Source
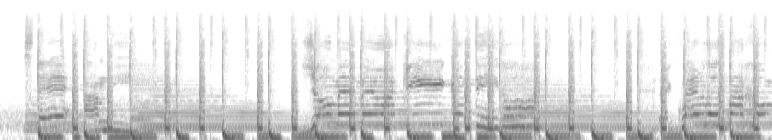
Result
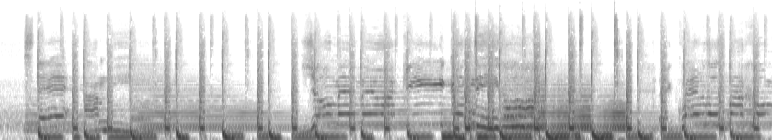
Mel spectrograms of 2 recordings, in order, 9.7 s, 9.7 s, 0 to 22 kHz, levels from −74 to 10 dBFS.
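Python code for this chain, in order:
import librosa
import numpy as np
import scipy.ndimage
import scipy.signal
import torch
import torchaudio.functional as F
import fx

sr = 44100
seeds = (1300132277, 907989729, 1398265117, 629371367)

y = fx.rider(x, sr, range_db=4, speed_s=0.5)
y = fx.high_shelf(y, sr, hz=10000.0, db=-6.0)
y = fx.env_flatten(y, sr, amount_pct=70, at=(5.49, 7.87), fade=0.02)
y = y * 10.0 ** (8.0 / 20.0)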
